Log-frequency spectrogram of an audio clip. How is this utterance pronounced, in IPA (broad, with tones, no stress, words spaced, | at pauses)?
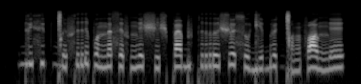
ɡy˦fʲo˦p ɡ͡ǀe˧f ri˦˨p o˨næ˦se˨f ŋe˧ ʃi˨ʃpæ˦bi˧p rɯ˧ʃø˦ su˨ɡʲe˧bø˦ ɡ͡ǀɑ˨ŋfɑ˦˨ʊ̯ ŋe˦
